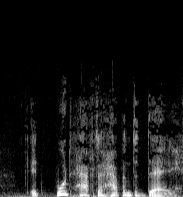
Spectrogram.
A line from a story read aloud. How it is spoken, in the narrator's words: she cried out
